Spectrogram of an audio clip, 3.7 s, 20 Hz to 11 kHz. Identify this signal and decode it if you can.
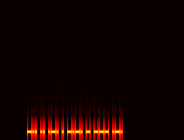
Morse code, heard as a keyed tone, about 44 wpm, 700 Hz. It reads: DIRECTOR
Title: Top 1251-1500 Words 45wpm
